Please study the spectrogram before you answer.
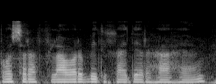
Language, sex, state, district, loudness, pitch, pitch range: Hindi, male, Arunachal Pradesh, Papum Pare, -20 LUFS, 115 Hz, 110-120 Hz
